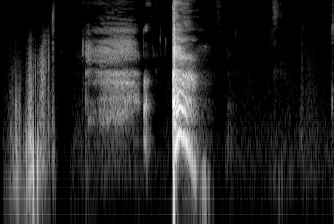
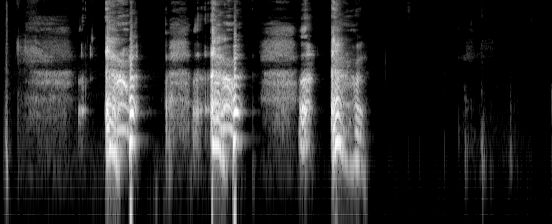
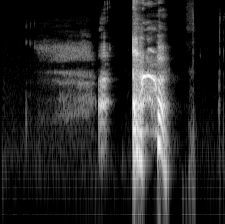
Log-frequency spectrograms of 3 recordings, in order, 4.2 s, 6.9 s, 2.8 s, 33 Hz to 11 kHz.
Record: exhalation_length: 4.2 s
exhalation_amplitude: 32768
exhalation_signal_mean_std_ratio: 0.21
three_cough_length: 6.9 s
three_cough_amplitude: 32768
three_cough_signal_mean_std_ratio: 0.32
cough_length: 2.8 s
cough_amplitude: 32361
cough_signal_mean_std_ratio: 0.35
survey_phase: beta (2021-08-13 to 2022-03-07)
age: 65+
gender: Male
wearing_mask: 'Yes'
symptom_cough_any: true
symptom_runny_or_blocked_nose: true
smoker_status: Never smoked
respiratory_condition_asthma: false
respiratory_condition_other: false
recruitment_source: Test and Trace
submission_delay: 2 days
covid_test_result: Positive
covid_test_method: RT-qPCR
covid_ct_value: 20.1
covid_ct_gene: ORF1ab gene
covid_ct_mean: 20.4
covid_viral_load: 200000 copies/ml
covid_viral_load_category: Low viral load (10K-1M copies/ml)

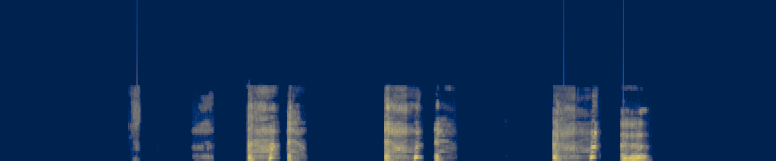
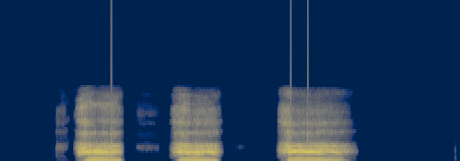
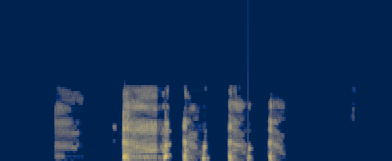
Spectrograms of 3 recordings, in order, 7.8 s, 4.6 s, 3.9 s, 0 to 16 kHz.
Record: three_cough_length: 7.8 s
three_cough_amplitude: 29026
three_cough_signal_mean_std_ratio: 0.28
exhalation_length: 4.6 s
exhalation_amplitude: 29861
exhalation_signal_mean_std_ratio: 0.51
cough_length: 3.9 s
cough_amplitude: 30344
cough_signal_mean_std_ratio: 0.28
survey_phase: beta (2021-08-13 to 2022-03-07)
age: 18-44
gender: Female
wearing_mask: 'No'
symptom_cough_any: true
symptom_runny_or_blocked_nose: true
symptom_shortness_of_breath: true
symptom_fatigue: true
symptom_onset: 3 days
smoker_status: Ex-smoker
respiratory_condition_asthma: false
respiratory_condition_other: false
recruitment_source: Test and Trace
submission_delay: 1 day
covid_test_result: Positive
covid_test_method: RT-qPCR
covid_ct_value: 18.1
covid_ct_gene: ORF1ab gene
covid_ct_mean: 19.3
covid_viral_load: 470000 copies/ml
covid_viral_load_category: Low viral load (10K-1M copies/ml)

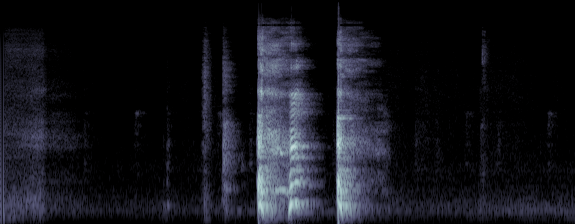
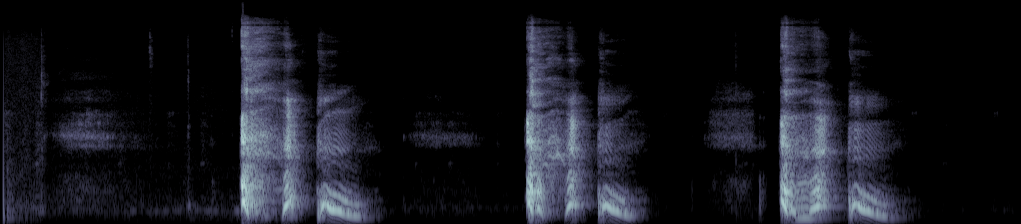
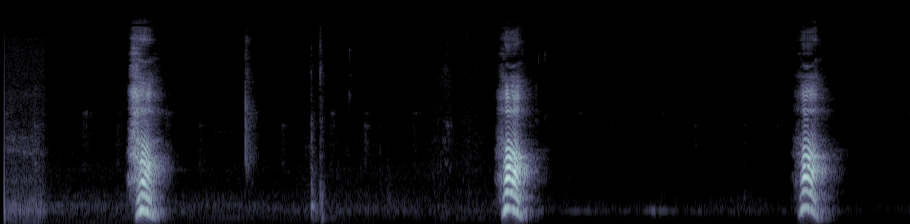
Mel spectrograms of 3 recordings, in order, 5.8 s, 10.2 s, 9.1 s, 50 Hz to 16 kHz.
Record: cough_length: 5.8 s
cough_amplitude: 29203
cough_signal_mean_std_ratio: 0.22
three_cough_length: 10.2 s
three_cough_amplitude: 28717
three_cough_signal_mean_std_ratio: 0.31
exhalation_length: 9.1 s
exhalation_amplitude: 24445
exhalation_signal_mean_std_ratio: 0.2
survey_phase: beta (2021-08-13 to 2022-03-07)
age: 65+
gender: Female
wearing_mask: 'No'
symptom_none: true
smoker_status: Ex-smoker
respiratory_condition_asthma: false
respiratory_condition_other: false
recruitment_source: REACT
submission_delay: 2 days
covid_test_result: Negative
covid_test_method: RT-qPCR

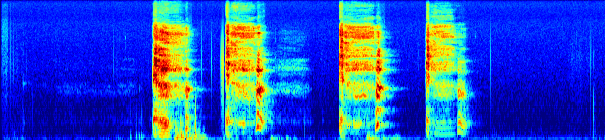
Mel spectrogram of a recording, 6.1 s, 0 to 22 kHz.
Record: three_cough_length: 6.1 s
three_cough_amplitude: 10640
three_cough_signal_mean_std_ratio: 0.34
survey_phase: beta (2021-08-13 to 2022-03-07)
age: 18-44
gender: Female
wearing_mask: 'No'
symptom_cough_any: true
symptom_runny_or_blocked_nose: true
symptom_shortness_of_breath: true
symptom_sore_throat: true
symptom_fatigue: true
symptom_headache: true
symptom_onset: 12 days
smoker_status: Never smoked
respiratory_condition_asthma: false
respiratory_condition_other: false
recruitment_source: REACT
submission_delay: 3 days
covid_test_result: Negative
covid_test_method: RT-qPCR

